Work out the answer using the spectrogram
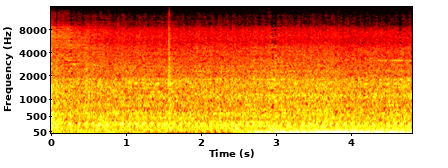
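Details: Ranger side-by-side after new voltage regulator fitted to cure charging issue, radiator clogged and not yet cleaned: steady low idle chug with even beat, no knocks or squeals; healthy.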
